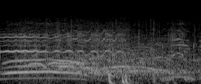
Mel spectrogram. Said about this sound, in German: Da bricht also das Pferd aus, die Grace Jones Figur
